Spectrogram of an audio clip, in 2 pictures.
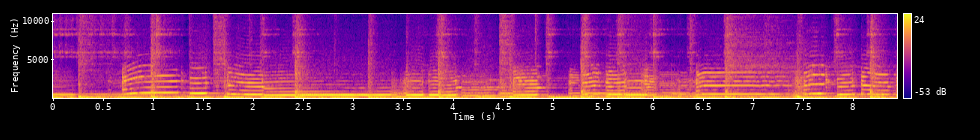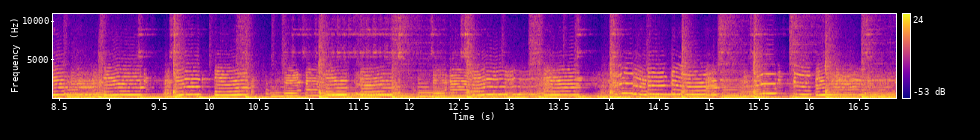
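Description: Blues-rock band playing an instrumental break: an electric guitar plays a lead line with bent notes over drums and keyboard.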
